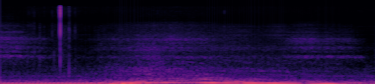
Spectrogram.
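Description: A Vauxhall Vivaro or Renault Trafic van engine with a MAF sensor fault idles low, then revs up twice in slow surges, rumbling close by with no talking.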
